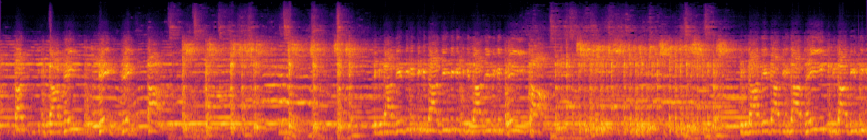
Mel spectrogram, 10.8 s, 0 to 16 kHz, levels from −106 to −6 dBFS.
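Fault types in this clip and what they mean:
No technical fault can be heard anywhere in the audio, with the signal continuous and stable throughout.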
